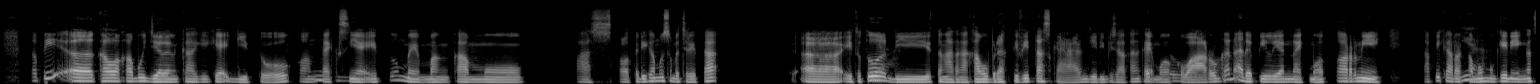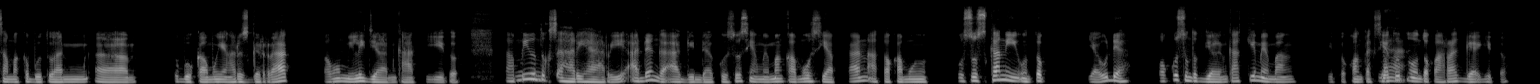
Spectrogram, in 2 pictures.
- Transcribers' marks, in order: none
- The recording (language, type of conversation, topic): Indonesian, podcast, Bagaimana kamu tetap aktif tanpa olahraga berat?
